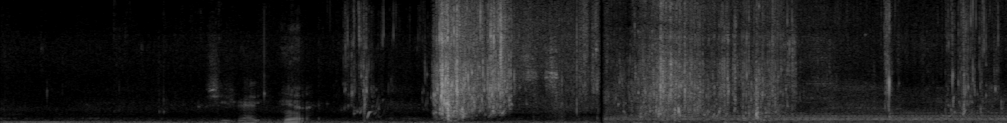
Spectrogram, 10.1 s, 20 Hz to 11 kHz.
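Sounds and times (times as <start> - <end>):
water noise: 2.7 - 10.0
water splash: 3.4 - 5.2, 6.1 - 8.0
boat motor humming: 6.0 - 10.0.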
